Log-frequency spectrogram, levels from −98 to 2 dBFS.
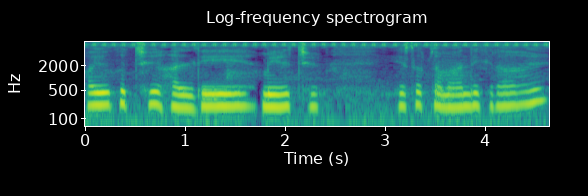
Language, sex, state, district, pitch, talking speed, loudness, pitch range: Hindi, female, Uttar Pradesh, Lucknow, 205 Hz, 140 wpm, -14 LUFS, 195-215 Hz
